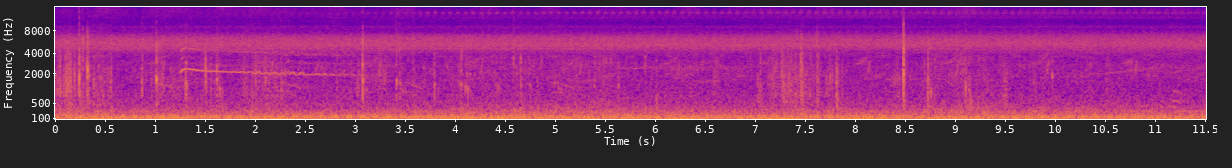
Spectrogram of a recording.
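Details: Crunching from a raccoon dog family eating together comes as irregular snapping clicks over low rumbling background noise. A thin falling whistle from another animal sounds briefly near the start.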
